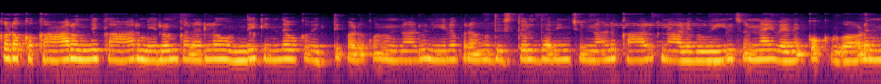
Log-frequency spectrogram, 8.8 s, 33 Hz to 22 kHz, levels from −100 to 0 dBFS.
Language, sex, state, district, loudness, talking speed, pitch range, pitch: Telugu, female, Andhra Pradesh, Visakhapatnam, -19 LUFS, 190 wpm, 215-230 Hz, 220 Hz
